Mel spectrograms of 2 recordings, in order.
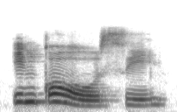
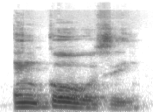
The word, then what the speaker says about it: inkosi: Inkosi. Nkosi, Yes. So when I speak of King Shaka, we say Inkosi Ushaka. Nkosi Uzaga. Yes, Inkosi Ushaka Zulu.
